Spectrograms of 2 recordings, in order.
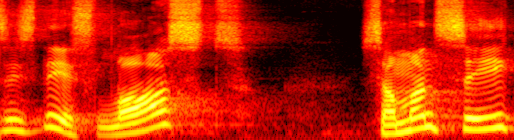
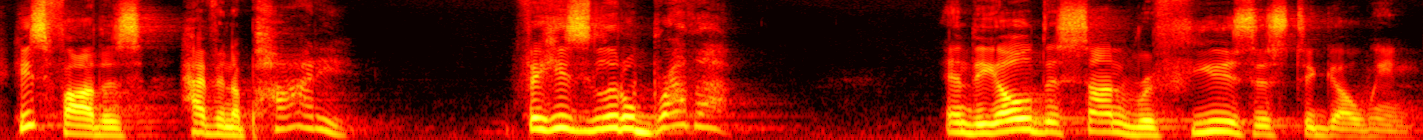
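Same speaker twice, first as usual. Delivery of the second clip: ordinary delivery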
